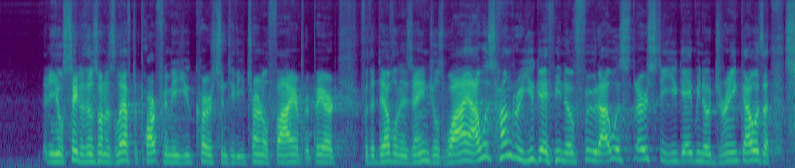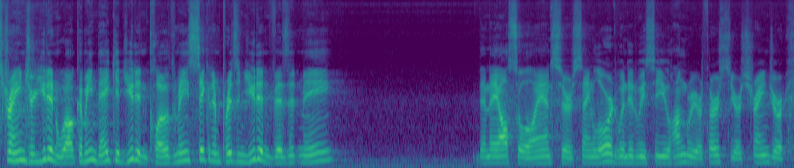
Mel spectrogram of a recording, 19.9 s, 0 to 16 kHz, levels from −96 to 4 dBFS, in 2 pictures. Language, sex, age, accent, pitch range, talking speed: English, male, 40-59, American, 110-160 Hz, 240 wpm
